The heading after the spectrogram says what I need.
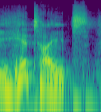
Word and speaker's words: Hittites: were researchers believe the I'm going to pronounce this very slowly so it doesn't sound like hitlerite but it's the Hittites a Bronze Age Anatolian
